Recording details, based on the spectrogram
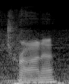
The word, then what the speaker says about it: Toronto: The correct way to spell, or to spell, the way to spell the correct pronunciation of Trana is C-H-R-A-N-A. – Yeah. – Maybe a double N at the end, like Trana.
